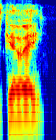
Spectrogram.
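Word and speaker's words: Guéhi: Is it Mark Gui? Yeah, Mark I think Gay. it's Gooey.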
